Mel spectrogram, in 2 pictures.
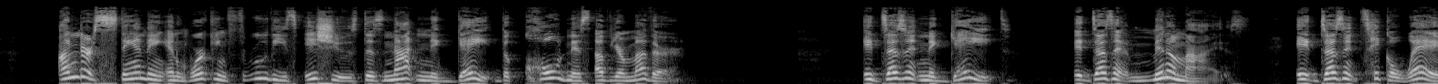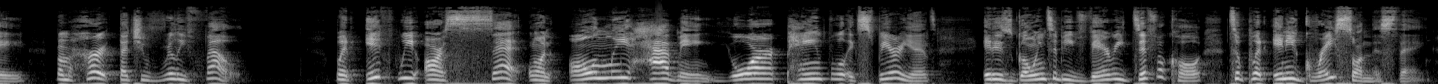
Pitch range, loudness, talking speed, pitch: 190-265 Hz, -18 LUFS, 115 wpm, 235 Hz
